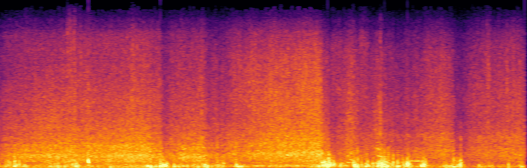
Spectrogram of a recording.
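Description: Strong wind buffeting the microphone: a loud, gusty rush and rumble that swells and dips, with its strongest gust about four seconds in.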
